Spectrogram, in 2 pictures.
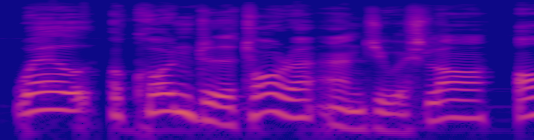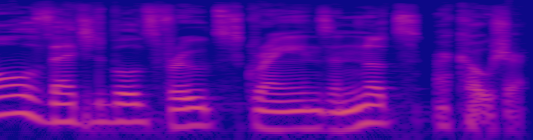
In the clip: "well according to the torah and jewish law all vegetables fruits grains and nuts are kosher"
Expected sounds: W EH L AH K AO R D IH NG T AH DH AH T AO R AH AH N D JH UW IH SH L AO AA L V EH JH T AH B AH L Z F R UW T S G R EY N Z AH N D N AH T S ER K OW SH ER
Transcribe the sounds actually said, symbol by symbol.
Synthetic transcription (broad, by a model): W EH L AH K AO R D IH NG T AH DH AH T AO R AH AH N JH UW IH SH L AO AA L V EH JH T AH B AH L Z F R UW T S G R EY N Z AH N N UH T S ER K OW SH ER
